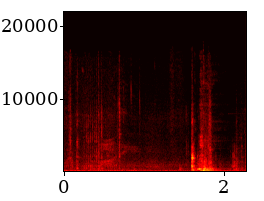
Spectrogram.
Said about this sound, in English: That is the van door opening. We are legit in a minivan. It's no joke.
